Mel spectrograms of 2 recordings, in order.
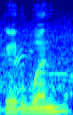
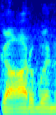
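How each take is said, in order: First: The first vowel sounds like in 'good'. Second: The first vowel sounds like in 'god'. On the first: The speaker calls it wrong. "not Goodwin" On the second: The speaker calls it right. "I've been reading it as Godwin"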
